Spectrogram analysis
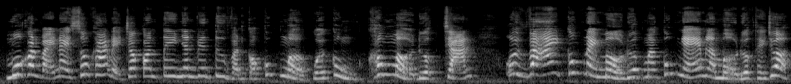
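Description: A young woman hawks clothes on a livestream, talking quickly with a high, bright voice. She chatters on and exclaims often. Faint room ambience sits behind her. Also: lively intonation. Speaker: online clothing seller. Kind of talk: livestream sales pitch. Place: indoor home shop.

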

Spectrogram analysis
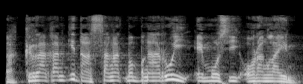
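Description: A man giving a motivational talk, acting out examples of tone with big swings in pitch. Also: brisk. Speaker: motivational speaker.

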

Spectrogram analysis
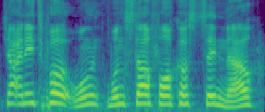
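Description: A young man streaming a strategy game, chatting to his viewers, excitable, repeating himself and bursting into shouts and laughter. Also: extremely high pitch, brisk, no echo, faint music behind. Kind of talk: live gameplay commentary to chat.

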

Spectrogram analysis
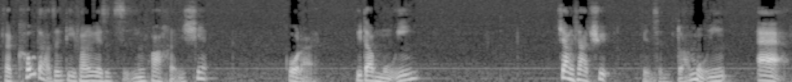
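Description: Gravelly, animated male phonics teacher. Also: medium pitch. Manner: explanatory, repeats words slowly for emphasis. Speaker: English pronunciation teacher. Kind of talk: classroom-style phonics lesson.

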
